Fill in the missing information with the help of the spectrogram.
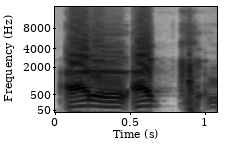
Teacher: Karena kita waqaf maka mimnya menjadi mim yang sukun, maka dimatikan. Dan sebelum huruf matinya ada huruf alif yang menandakan itu huruf mad, maka menjadi panjang. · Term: mad arid lisukun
